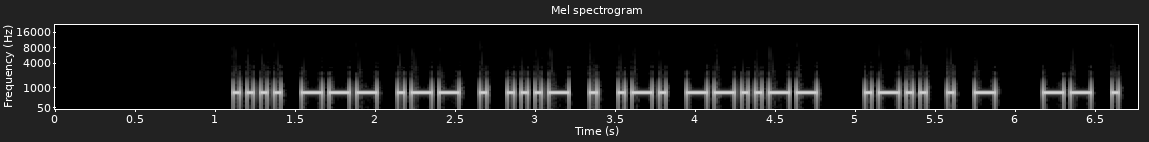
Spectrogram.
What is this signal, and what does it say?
Morse code, heard as a keyed tone, about 28 wpm, 700 Hz. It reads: HOWEVER, LET ME
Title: Sentences from Top 600 Words 28wpm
